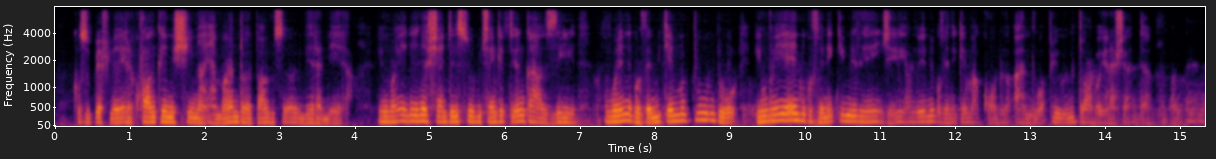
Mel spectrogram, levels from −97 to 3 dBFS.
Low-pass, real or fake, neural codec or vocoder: 7.2 kHz; fake; codec, 16 kHz in and 24 kHz out, 0.8 kbps, FocalCodec, streaming, 65536 codes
